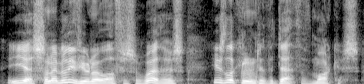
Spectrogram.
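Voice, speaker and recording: A man playing a shrewd, unflappable detective in a radio drama, measured and knowing as he confronts a suspect. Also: on the high side, very animated, no room sound, studio quality. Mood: cool, probing. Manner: measured, knowing, coolly accusatory. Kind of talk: amateur radio drama acting.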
